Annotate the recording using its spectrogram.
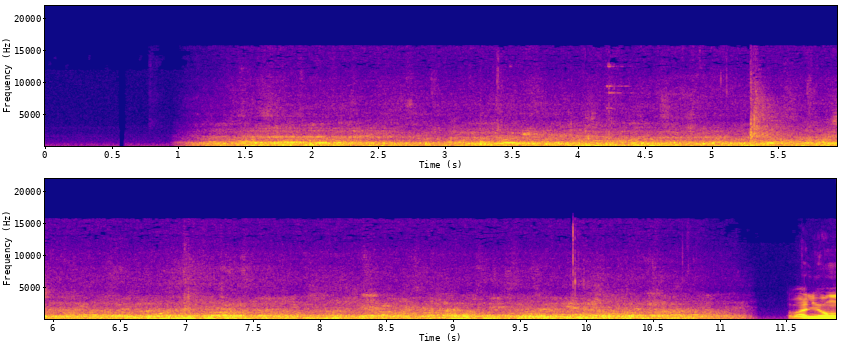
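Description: A crowd of people murmurs and chatters in a large room.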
